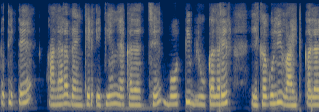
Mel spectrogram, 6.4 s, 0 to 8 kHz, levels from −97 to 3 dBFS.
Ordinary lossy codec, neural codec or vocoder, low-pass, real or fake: AAC, 32 kbps; codec, 44.1 kHz, 7.8 kbps, Pupu-Codec; 7.2 kHz; fake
